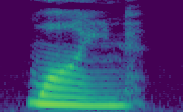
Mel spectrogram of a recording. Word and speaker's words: wine: Wine, W-I-N-E, wine，字母 i 发的本身的音 i，末尾的 e 不发音。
